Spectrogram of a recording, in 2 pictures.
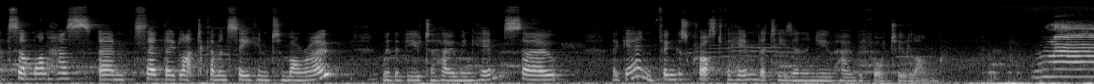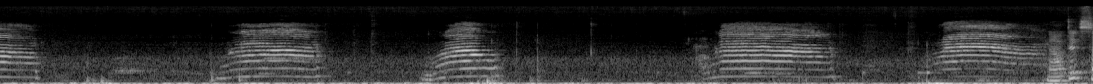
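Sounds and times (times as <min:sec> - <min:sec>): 
low hum: 0:00.0 - 0:21.8
speech: 0:00.1 - 0:10.8, 0:15.2 - 0:16.0, 0:21.4 - 0:21.8
Siamese cat meowing loudly in a cattery: 0:10.2 - 0:11.5, 0:13.1 - 0:14.3, 0:15.2 - 0:16.1, 0:17.9 - 0:19.4, 0:20.2 - 0:21.6.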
